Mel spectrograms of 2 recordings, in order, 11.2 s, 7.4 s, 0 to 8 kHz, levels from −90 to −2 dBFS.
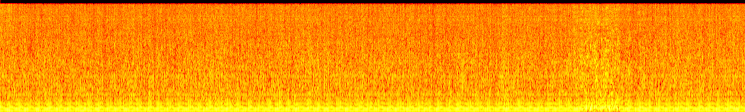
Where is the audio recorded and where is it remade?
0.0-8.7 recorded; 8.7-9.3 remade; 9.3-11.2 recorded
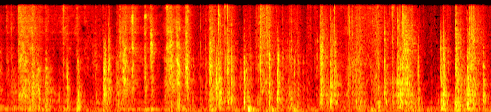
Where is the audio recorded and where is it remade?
0.0-1.3 remade; 1.3-1.8 recorded; 1.8-2.8 remade; 2.8-7.4 recorded

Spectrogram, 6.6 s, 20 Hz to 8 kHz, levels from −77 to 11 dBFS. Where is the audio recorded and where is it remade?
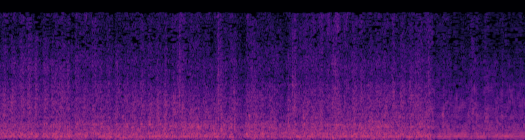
0.0-5.4 recorded; 5.4-6.6 remade

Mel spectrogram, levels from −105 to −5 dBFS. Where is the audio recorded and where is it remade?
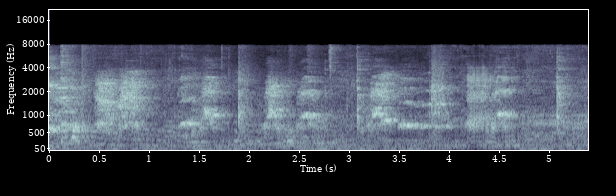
0.0-3.9 recorded; 3.9-4.7 remade; 4.7-5.4 recorded

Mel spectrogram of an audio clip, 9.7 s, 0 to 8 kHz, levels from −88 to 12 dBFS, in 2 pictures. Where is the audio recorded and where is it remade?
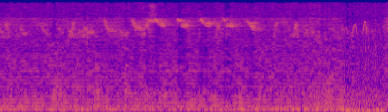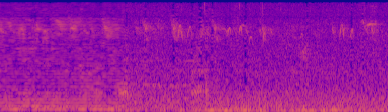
0.0-4.3 remade; 4.3-4.8 recorded; 4.8-6.4 remade; 6.4-9.7 recorded

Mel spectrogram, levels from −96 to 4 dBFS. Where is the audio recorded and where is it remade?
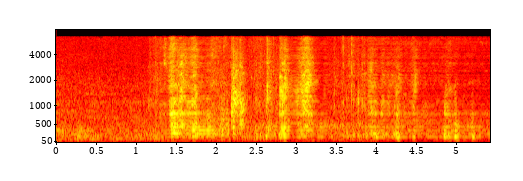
0.0-1.3 recorded; 1.3-2.0 remade; 2.0-2.8 recorded; 2.8-3.4 remade; 3.4-3.9 recorded; 3.9-5.4 remade

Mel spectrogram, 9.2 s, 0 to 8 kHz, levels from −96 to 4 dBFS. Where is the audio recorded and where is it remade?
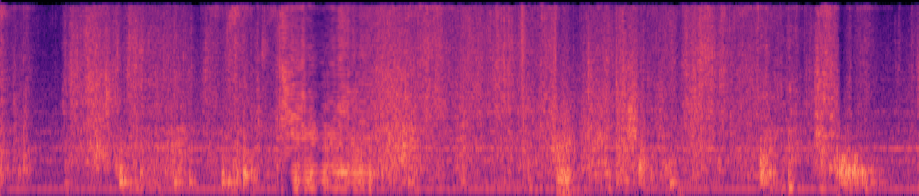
0.0-2.8 recorded; 2.8-3.7 remade; 3.7-9.2 recorded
